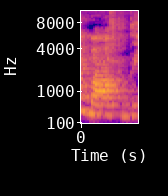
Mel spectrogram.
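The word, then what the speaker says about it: mardi: लिखेंगे एम ए आर डी आई इसको बोलेंगे माक दी क्या बोलेंगे माक दी लेी माक दी ट्यूजडे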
